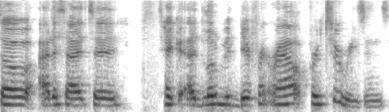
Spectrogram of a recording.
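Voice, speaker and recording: This woman speaks with ordinary pitch variation. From Sierra Leone, moved to US at about seven. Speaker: panel speaker. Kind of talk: personal talk to online audience. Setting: video call. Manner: conversational.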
